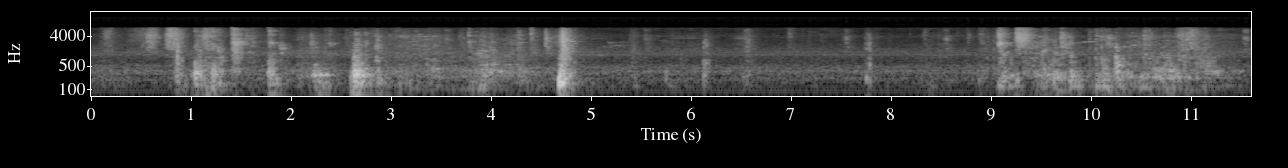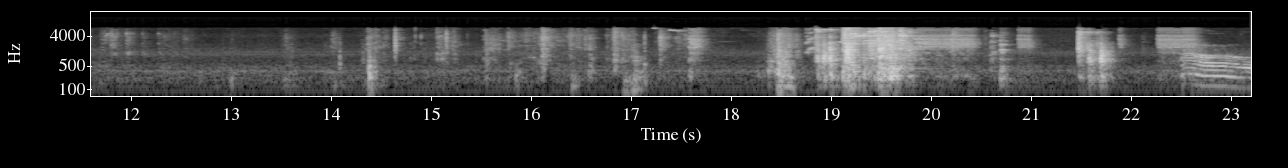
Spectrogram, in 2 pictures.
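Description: Kitchen handling sounds: scattered knocks, clicks and clatter of things being moved and cupboard doors being worked, with a louder rushing noise lasting about two seconds near the end.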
